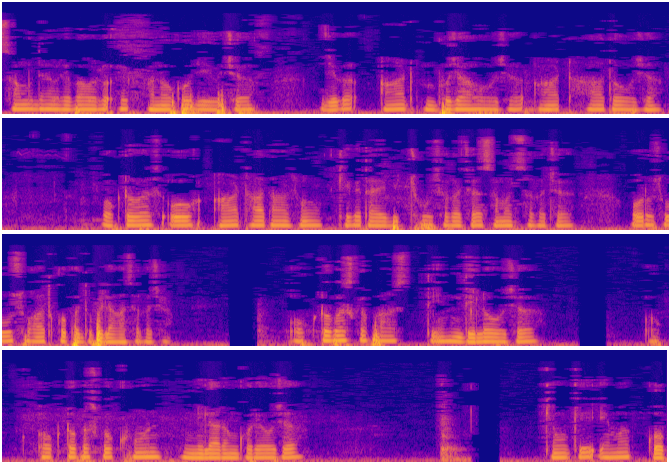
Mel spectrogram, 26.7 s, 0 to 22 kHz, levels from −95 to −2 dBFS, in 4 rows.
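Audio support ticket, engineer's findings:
Speech, entire clip: heavy WMA compression damage, likely a low-bitrate encode near 24 kbps. Ringing, washy smearing, signal-following hiss. Spectrogram: empty band above 15.3 kHz, holes where weak components are zeroed.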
